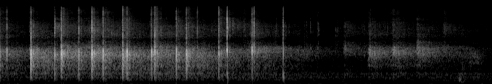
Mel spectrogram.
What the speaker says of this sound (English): So you should give yourself a round of applause for that.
